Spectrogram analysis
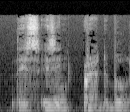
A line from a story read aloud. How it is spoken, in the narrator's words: she whispered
